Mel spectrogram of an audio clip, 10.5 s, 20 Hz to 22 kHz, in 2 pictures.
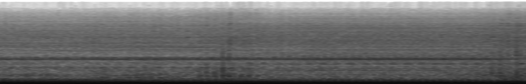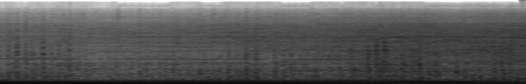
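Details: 2012 B8.5 Audi A4 S tronic/DSG with just over 120k miles. It rattles only in reverse under load, over a deep engine drone, and the rattle persisted after a dual-mass flywheel replacement. A gearbox specialist found a badly burned clutch caused by a faulty mechatronic unit.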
